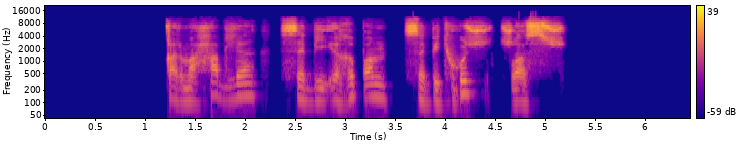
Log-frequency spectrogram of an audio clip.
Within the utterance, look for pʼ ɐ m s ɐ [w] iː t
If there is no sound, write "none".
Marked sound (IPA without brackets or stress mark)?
b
